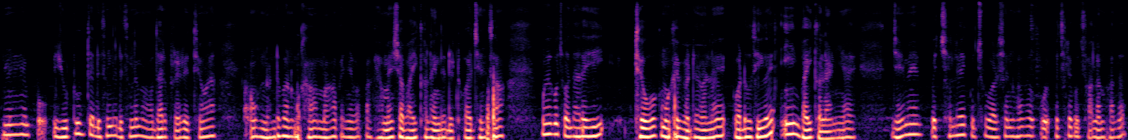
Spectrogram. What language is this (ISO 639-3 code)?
snd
